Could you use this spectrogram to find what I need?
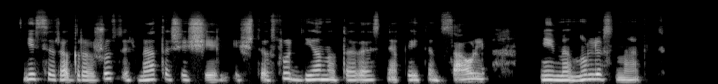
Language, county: Lithuanian, Klaipėda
